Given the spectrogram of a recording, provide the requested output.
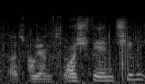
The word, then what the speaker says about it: Oświęcim: How do you pronounce it? Sorry. Oświęcim, it is named Auschwitz.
